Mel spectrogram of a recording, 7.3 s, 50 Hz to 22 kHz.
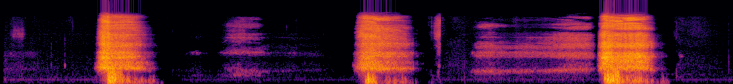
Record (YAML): exhalation_length: 7.3 s
exhalation_amplitude: 32767
exhalation_signal_mean_std_ratio: 0.32
survey_phase: beta (2021-08-13 to 2022-03-07)
age: 18-44
gender: Female
wearing_mask: 'No'
symptom_cough_any: true
symptom_new_continuous_cough: true
symptom_runny_or_blocked_nose: true
symptom_onset: 5 days
smoker_status: Never smoked
respiratory_condition_asthma: false
respiratory_condition_other: false
recruitment_source: Test and Trace
submission_delay: 2 days
covid_test_result: Positive
covid_test_method: RT-qPCR
covid_ct_value: 30.5
covid_ct_gene: N gene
